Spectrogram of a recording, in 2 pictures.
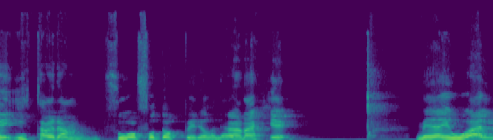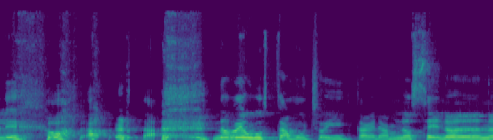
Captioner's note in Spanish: risas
